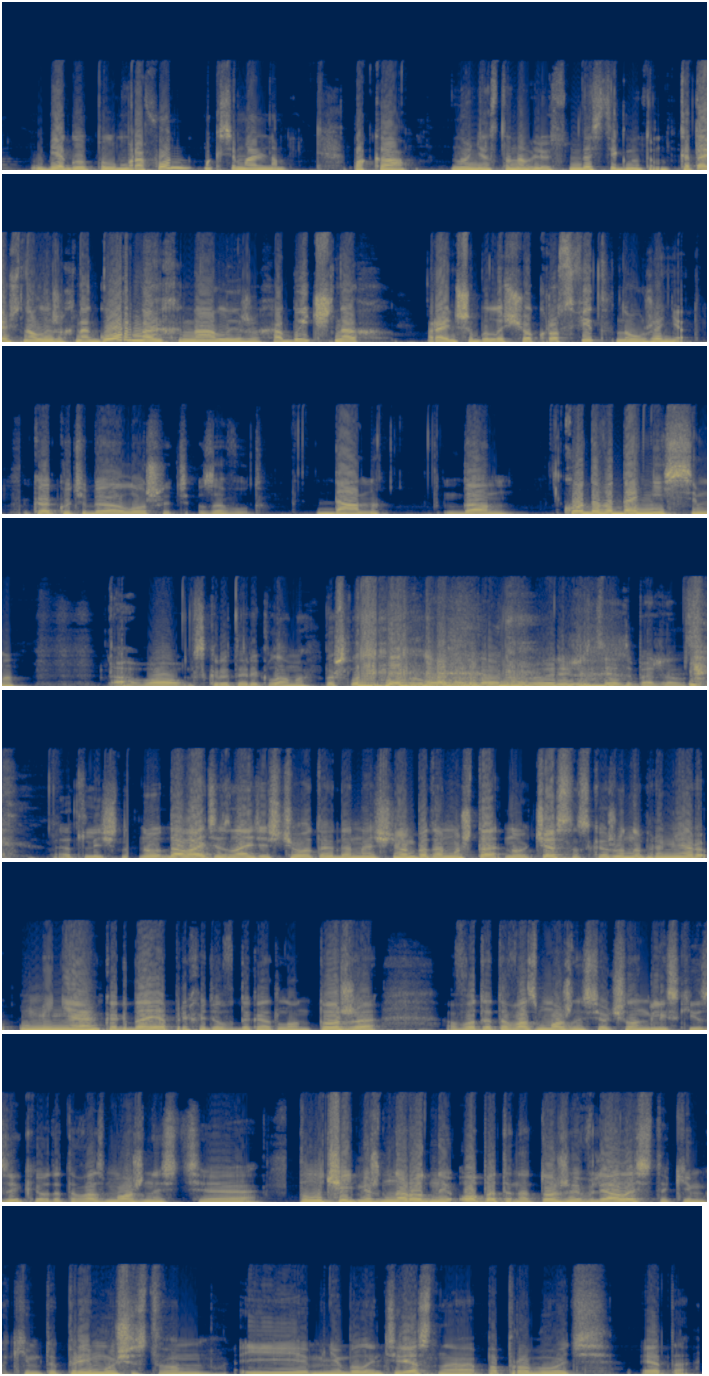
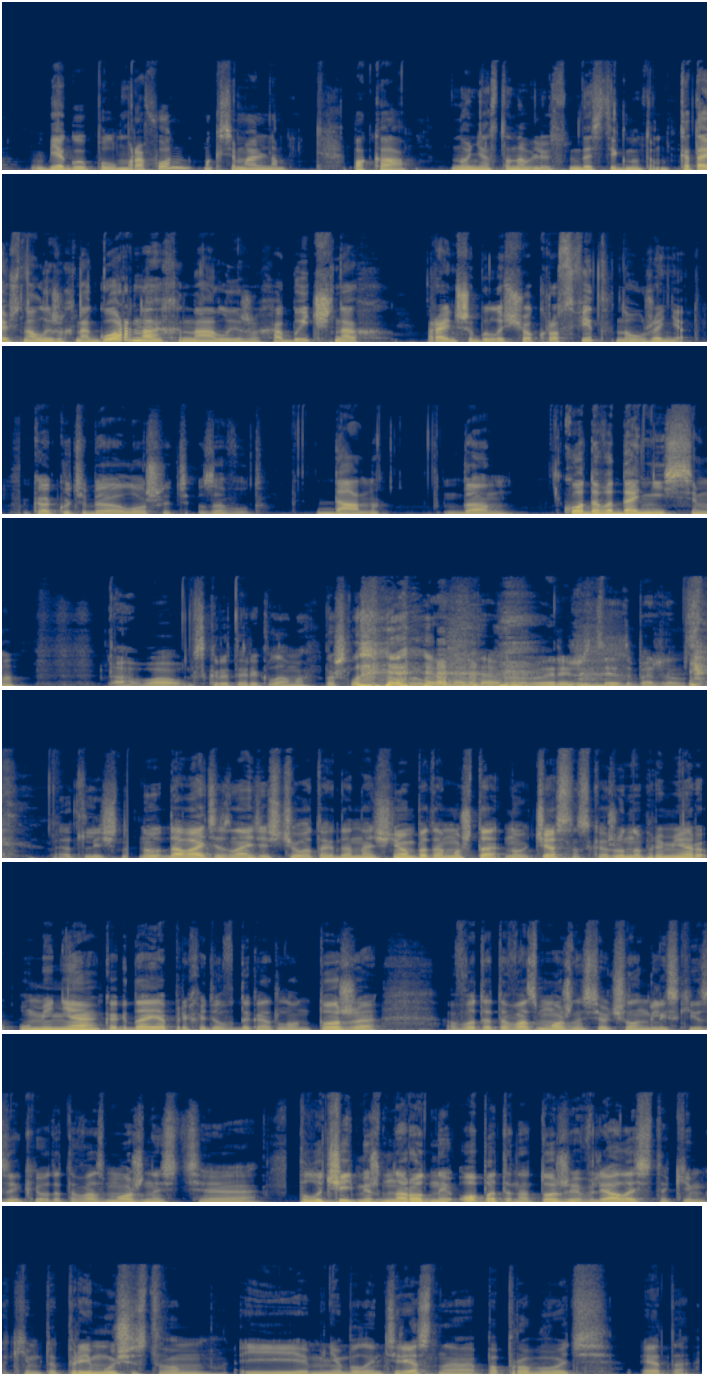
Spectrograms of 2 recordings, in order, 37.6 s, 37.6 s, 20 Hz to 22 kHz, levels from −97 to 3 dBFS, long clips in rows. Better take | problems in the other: second | distortion; heavy; 13% of the sound clipped

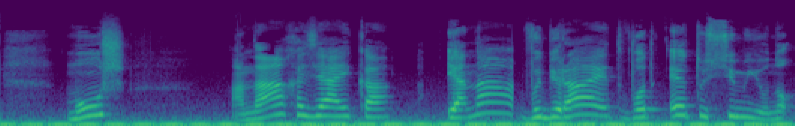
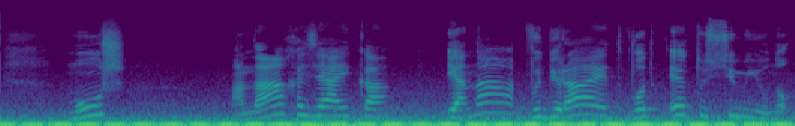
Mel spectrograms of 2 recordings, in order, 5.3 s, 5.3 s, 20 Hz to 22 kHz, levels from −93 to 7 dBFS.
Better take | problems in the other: first | low rumble; loud; throughout; 7 dB below the speech; faint in the first

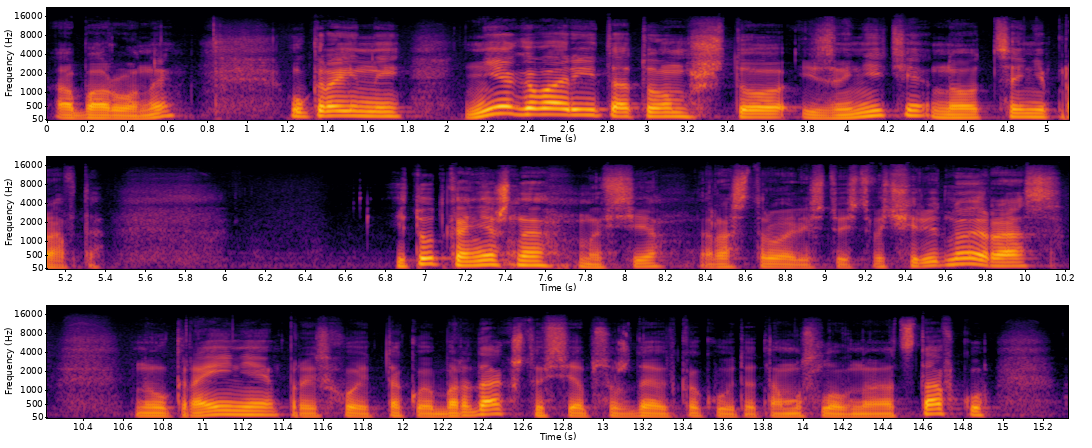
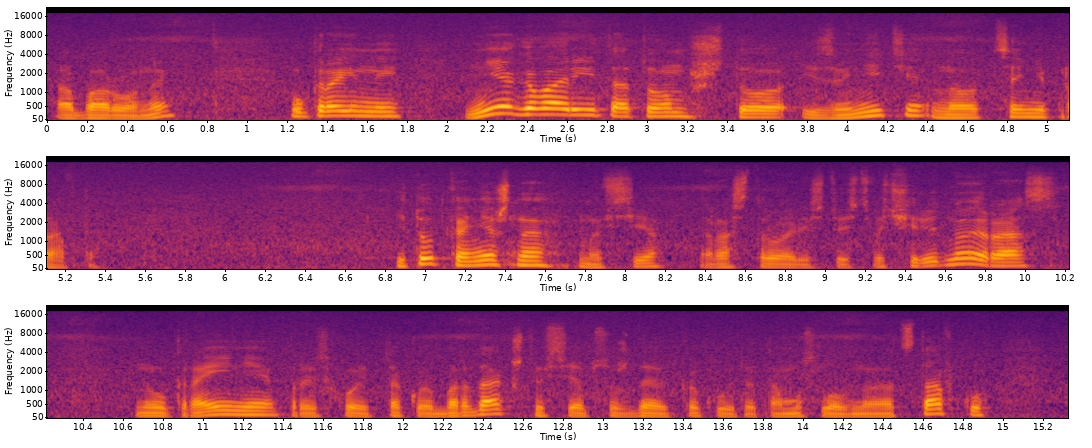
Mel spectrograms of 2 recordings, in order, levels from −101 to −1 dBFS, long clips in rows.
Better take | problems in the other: first | hiss; noticeable; throughout; 20 dB below the speech

